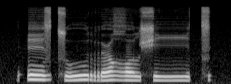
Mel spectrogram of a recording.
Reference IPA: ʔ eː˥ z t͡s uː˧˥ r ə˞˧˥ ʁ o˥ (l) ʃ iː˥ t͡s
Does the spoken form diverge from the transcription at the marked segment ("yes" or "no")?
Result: no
